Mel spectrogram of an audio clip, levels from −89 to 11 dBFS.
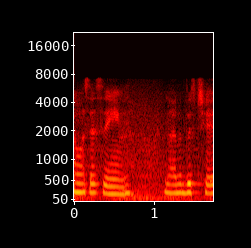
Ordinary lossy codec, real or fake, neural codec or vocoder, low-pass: none; fake; codec, 16 kHz, 1 kbps, X-Codec, HuBERT features, trained on LibriSpeech; 7.2 kHz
